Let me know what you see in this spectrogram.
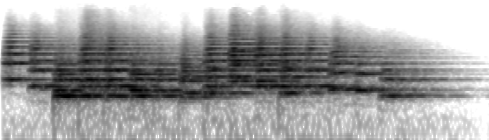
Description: Melody Brass; Musical

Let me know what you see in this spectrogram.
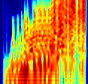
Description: Glitch Motor Distortion, Glitch Error Power Down; Production Element Imaging Element Accent Transition; Blastwave

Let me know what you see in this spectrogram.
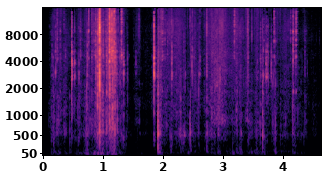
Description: Toolbelt Remove Tool; Hand Tools; INDUSTRY; Blastwave

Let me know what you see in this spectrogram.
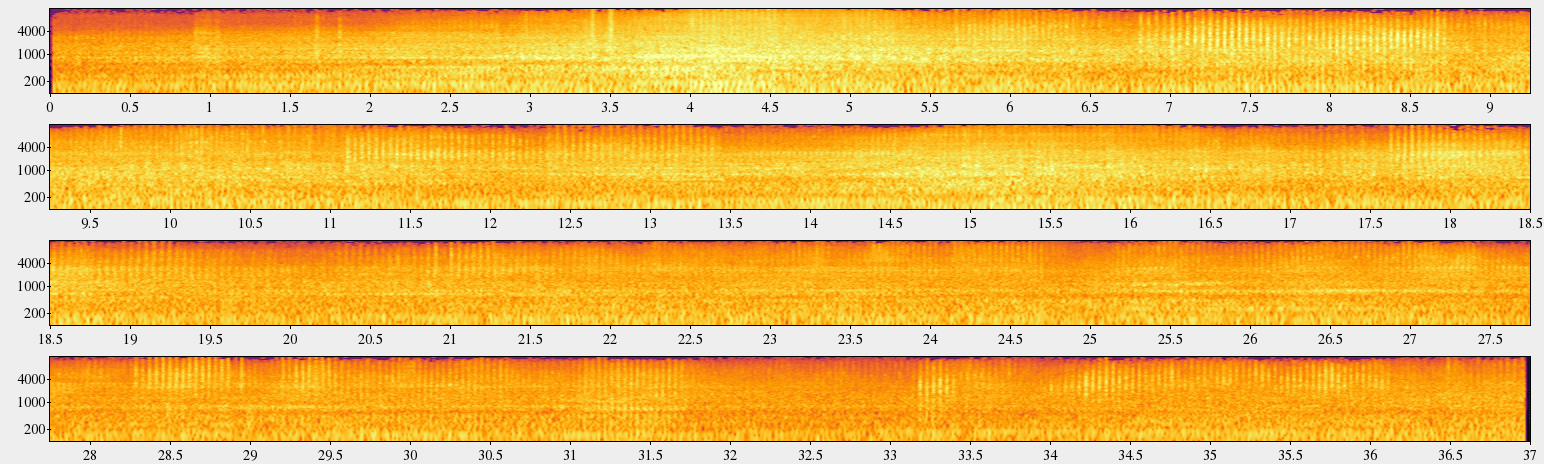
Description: GOCARTS SEVERAL PASSING, Gocart track; Gocart track in Queensland; Vehicles

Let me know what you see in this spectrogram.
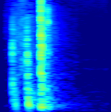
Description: Book Page Heavy Place

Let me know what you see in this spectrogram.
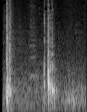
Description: Tram Horse Drawn Horse Step Pavement

